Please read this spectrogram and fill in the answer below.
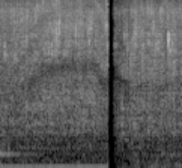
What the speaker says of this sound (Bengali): এবারের এর মধ্যে আলুগুলা ভেজে নিচ্ছি সামান্য লবণ দিয়ে দিলাম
